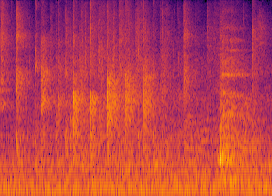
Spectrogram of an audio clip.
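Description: Scattered handclapping from a small group of people: a dozen or so uneven claps, with a louder knock about three seconds in.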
